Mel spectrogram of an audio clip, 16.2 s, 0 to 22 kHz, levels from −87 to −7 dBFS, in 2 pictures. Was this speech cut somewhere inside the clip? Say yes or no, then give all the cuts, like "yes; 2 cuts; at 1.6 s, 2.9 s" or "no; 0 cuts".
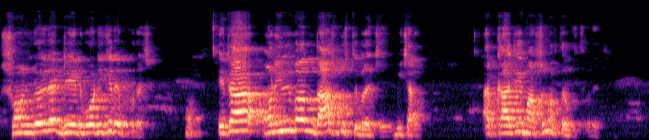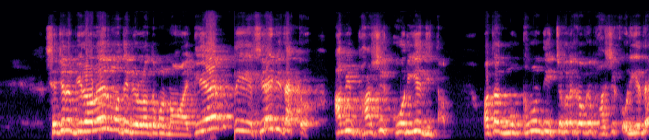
yes; 1 cut; at 11.1 s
